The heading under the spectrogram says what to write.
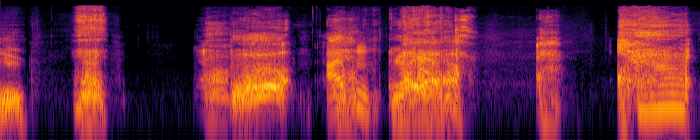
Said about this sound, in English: Oh, I had the hiccups.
